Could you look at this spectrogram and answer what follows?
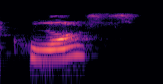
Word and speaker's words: Kors: that i love that and then you go by course yes like michael kors okay of course because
